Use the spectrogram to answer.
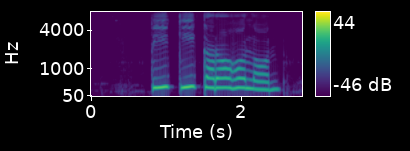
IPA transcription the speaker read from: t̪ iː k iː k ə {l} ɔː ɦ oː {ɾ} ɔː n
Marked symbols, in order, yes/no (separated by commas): no, no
